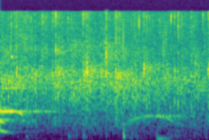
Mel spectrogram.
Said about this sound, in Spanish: Qué increíble momento de alabanza, ¿verdad? Vamos a dar un aplauso a Dios por este tiempo.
